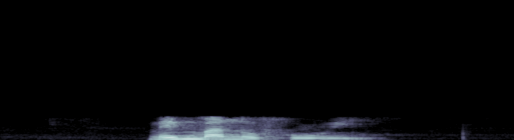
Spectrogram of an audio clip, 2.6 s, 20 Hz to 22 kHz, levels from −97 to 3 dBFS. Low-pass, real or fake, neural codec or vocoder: 3.6 kHz; fake; vocoder, 44.1 kHz, 128 mel bands every 256 samples, BigVGAN v2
